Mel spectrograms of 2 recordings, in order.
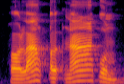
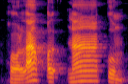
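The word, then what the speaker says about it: خلقناكم: Kalau kalian lihat di layar kalian ada huruf qaf yang mati di tengah kalimat. Khalaqnakum. Maka cara membacanya yaitu harus dipantulkan huruf qaf yang mati itu. Khalaqnakum. Itu yang benar, tidak boleh khalaqnakum. Salah. Harus pantul.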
